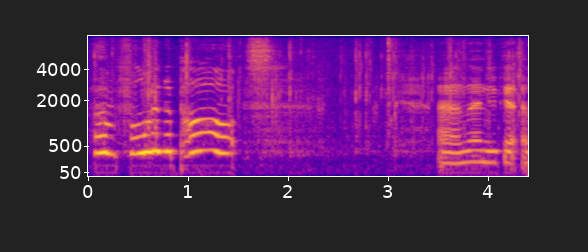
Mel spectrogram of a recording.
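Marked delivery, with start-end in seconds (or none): 0.1-1.9 higher, louder theatrical lament; mock wail. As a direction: wail it like a tragic heroine. Joking about her aches.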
